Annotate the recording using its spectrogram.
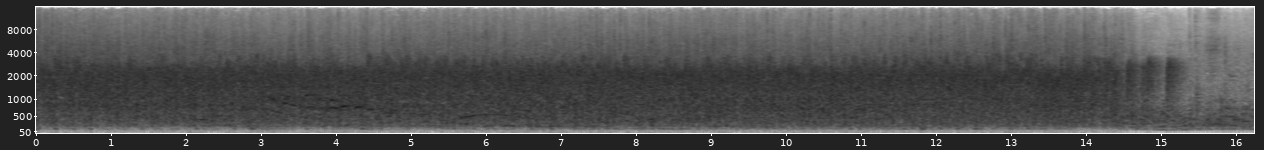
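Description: An audience applauding: steady, dense clapping that dies away over the last couple of seconds.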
